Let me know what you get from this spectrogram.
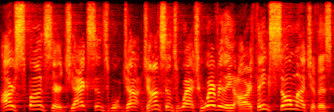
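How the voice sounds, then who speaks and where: Blustering, high-voiced old radio comedy husband, acted by a man. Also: big pitch swings, a little slow, a bit bright, heavily acted. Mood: needling. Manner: pompous alliterative patter, teasing insults. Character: blustering, wisecracking old husband full of tall tales.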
